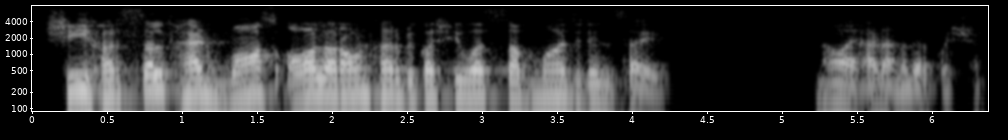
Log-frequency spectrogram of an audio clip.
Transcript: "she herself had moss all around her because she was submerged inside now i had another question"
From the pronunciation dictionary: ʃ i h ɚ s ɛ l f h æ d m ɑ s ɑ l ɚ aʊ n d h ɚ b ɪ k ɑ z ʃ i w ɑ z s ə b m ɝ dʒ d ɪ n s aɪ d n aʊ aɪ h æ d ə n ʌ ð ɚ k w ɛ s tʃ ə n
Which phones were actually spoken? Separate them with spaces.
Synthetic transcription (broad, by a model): ʃ i h ɚ s ɛ l f h æ d m ɑ s ɑ l ɚ aʊ n d h ɚ b ɪ k ɑ z ʃ i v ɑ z s ə b m ɝ dʒ d ɪ n s aɪ d n aʊ aɪ h æ d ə n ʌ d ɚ k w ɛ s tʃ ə n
